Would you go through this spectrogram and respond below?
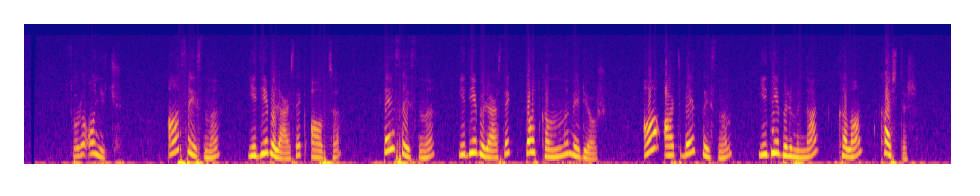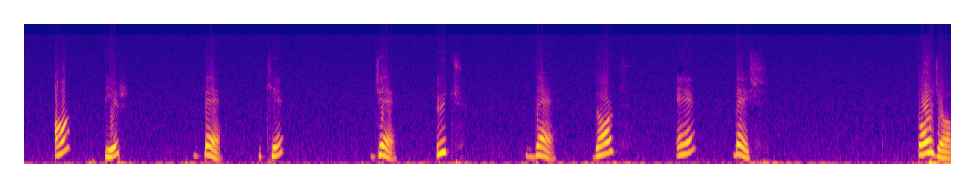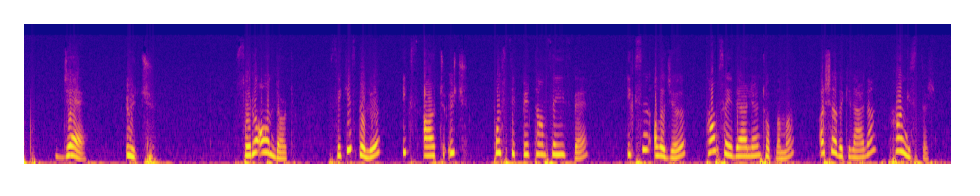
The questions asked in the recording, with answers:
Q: A artı B sayısının 7'ye bölümünden kalan kaçtır?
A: Doğru cevap C 3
